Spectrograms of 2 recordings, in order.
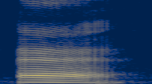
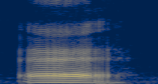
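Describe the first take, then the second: No difference in how they are said.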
